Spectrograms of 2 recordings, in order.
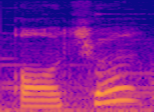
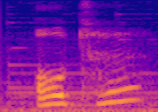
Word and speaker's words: Ulta: BH Cosmetics now on Ultra Ulta I mean it is going for $16 if you want to save $3 go to ultra Ulta I don't know why I keep saying the name wrong Ulta it is cheaper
